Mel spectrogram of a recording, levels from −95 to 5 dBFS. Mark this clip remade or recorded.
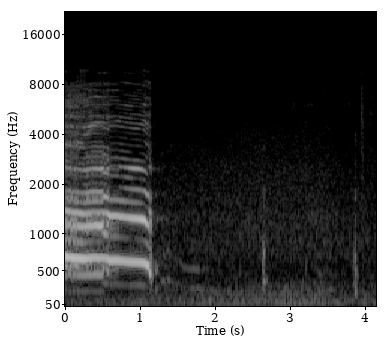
recorded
